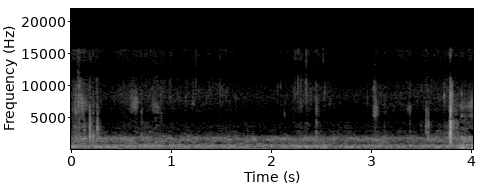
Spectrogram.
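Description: Near silence: room tone, with one faint tick near the end.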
